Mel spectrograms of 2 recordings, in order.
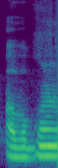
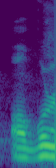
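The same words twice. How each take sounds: First: अवगुण said as "av-gun"; correct first syllable. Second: अवगुण said as "au-gun"; wrong first syllable. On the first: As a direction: sound the v in अवगुण. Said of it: "होता है". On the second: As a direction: merge the start of अवगुण into au. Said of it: "नहीं होता है". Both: Shown as a demonstration.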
